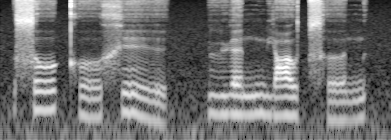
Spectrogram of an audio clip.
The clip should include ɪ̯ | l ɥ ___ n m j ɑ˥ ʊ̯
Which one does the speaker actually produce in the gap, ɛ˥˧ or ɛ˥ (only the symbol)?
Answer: ɛ˥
